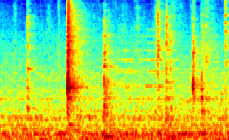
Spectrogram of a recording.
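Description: Metal spatula clicking and scraping against a coated wok while stirring dried chillies, ginger slices and Sichuan peppercorns in a little oil. There are about five sharp clicks, and the loudest comes just under a second in.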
